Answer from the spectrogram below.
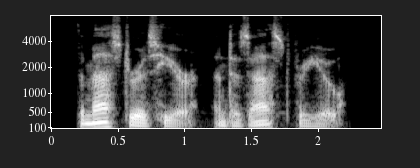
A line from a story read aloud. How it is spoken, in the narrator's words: whispering to her sister, said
